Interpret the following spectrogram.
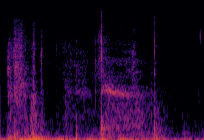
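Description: A picture book's paper page being turned by hand: a soft, faint rustle with a light flick about a second in.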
